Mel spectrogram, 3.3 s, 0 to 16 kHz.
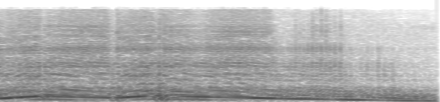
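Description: A racing car engine in Gran Turismo 7 roars loudly and continuously, revving up and shifting through gears with rising and falling pitch, with a synthetic, game-like quality and no talk.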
